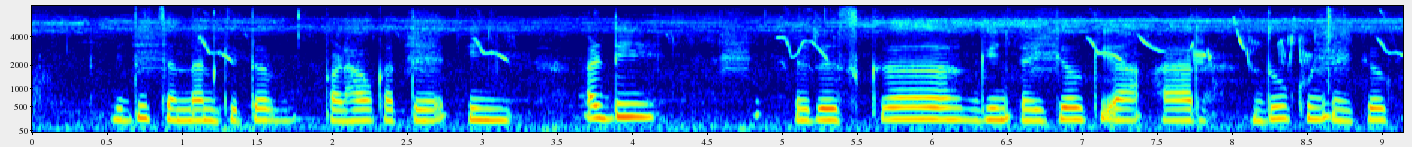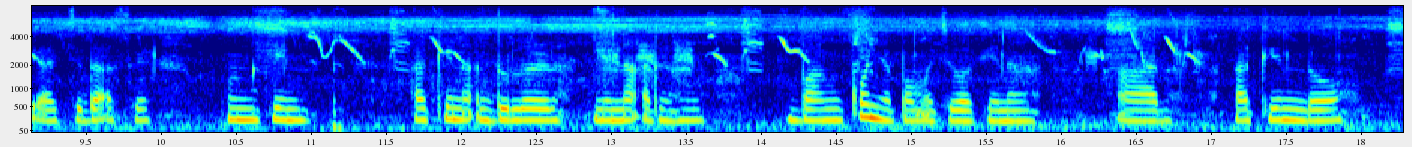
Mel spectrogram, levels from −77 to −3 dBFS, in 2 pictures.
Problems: constant background noise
